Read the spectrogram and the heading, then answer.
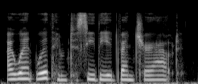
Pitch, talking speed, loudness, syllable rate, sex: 225 Hz, 275 wpm, -18 LUFS, 7.1 syllables/s, female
